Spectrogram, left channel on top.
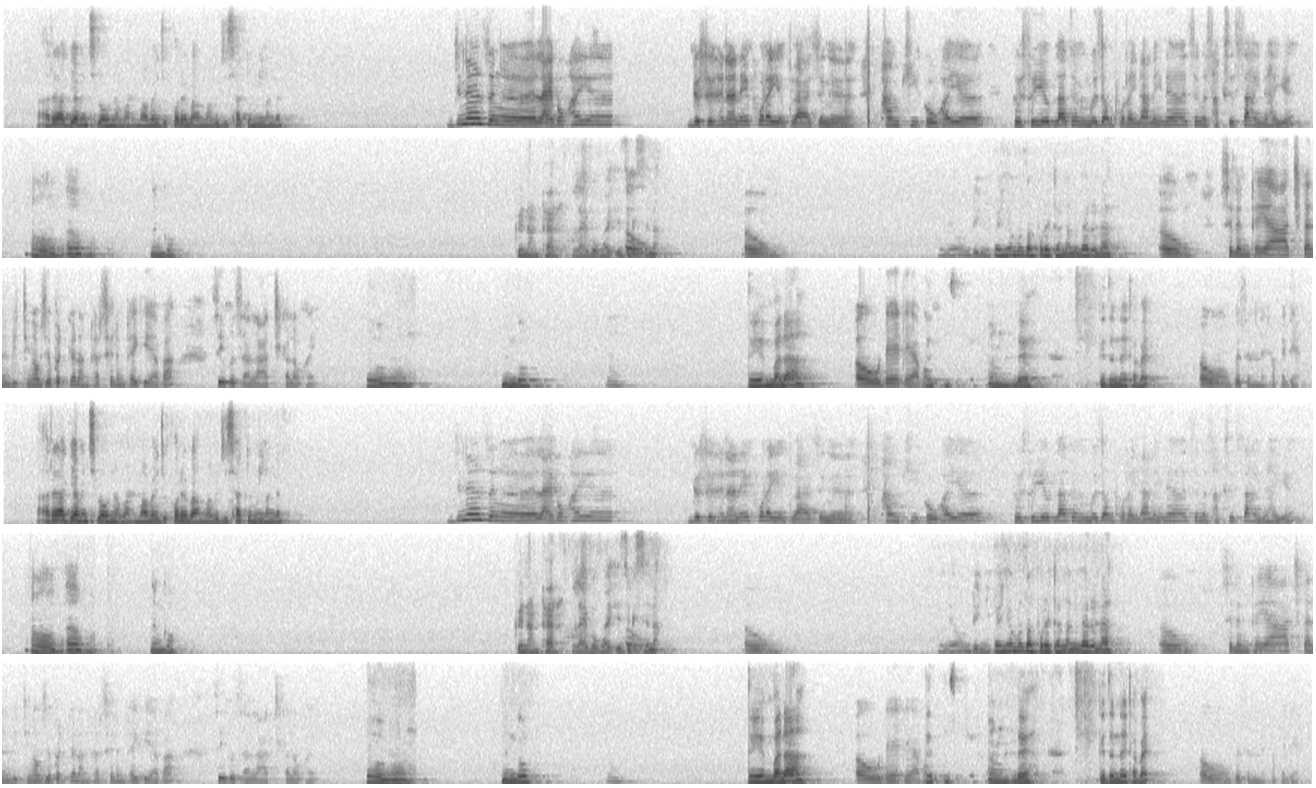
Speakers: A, on the right; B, on the left.
A: आरो आगैया मिथिबावो नामा माबायदि फरायबा माबायदि सा साख्रि मोनलांगोन
B: बिदिनो जोङो लाइफआवहायो गोसो होनानै फरायोब्ला जोङो थांखिखौहायो होसोयोब्ला जों मोजां फरायनानैनो जोङो साक्सेस जाहैनो हायो
A: औ औ नंगौ गोनांथार लाइफआवहाय इजुकेसना
B: औ औ
A: खायनो उन्दैनिफ्रायनो मोजां फरायथारनांगोन आरो ना?
B: औ सोलोंथाइया आथिखालनि बिथिङाव जोबोद गोनांथार सोलोंथायाइ गैयाबा जेबो जाला आ थिखालावहाय
A: औ ओ नोंगौ।
B: उम।
A: दे होमबा ना?
B: औ। दे
A: <unintelligible>
B: दे आब'
A: ओं
B: औ
A: दे। गोजोननाय थाबाय।
B: औ औ गोजोननाय थाबाय दे।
